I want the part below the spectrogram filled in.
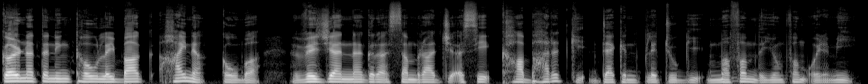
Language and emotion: Manipuri, neutral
